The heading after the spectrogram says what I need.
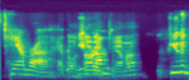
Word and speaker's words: Tamara: Actually, it's Tamara. Oh, sorry, Tamara. You can call me Tam. I get 3 different pronunciations.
